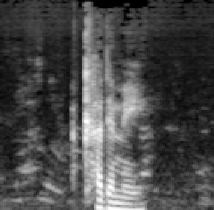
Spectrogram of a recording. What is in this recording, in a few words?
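"academy", Japanese, male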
